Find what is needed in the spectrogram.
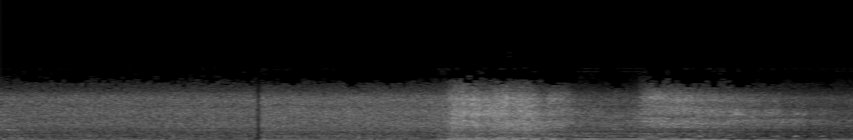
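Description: Loud, steady rush of air into a minivan's open windows, heavy in the low end, plainly from the car wash's air dryer blowers. From about halfway through, a droning tone rises and then slowly falls.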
